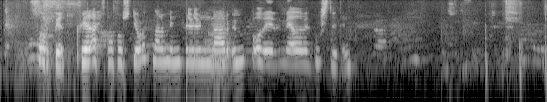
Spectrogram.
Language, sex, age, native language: Icelandic, female, 15, Icelandic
